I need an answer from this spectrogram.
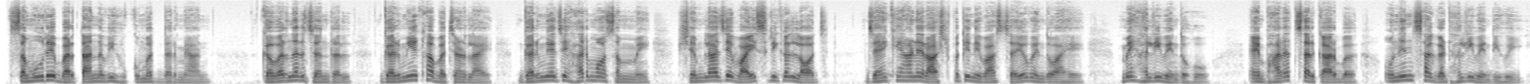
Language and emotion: Sindhi, neutral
